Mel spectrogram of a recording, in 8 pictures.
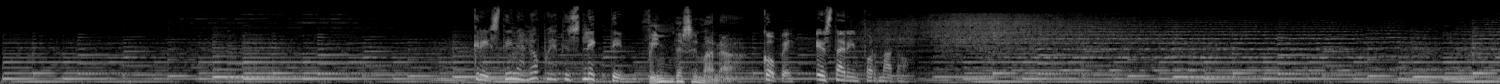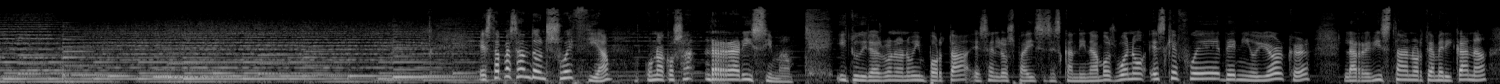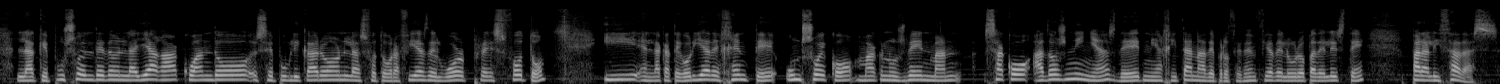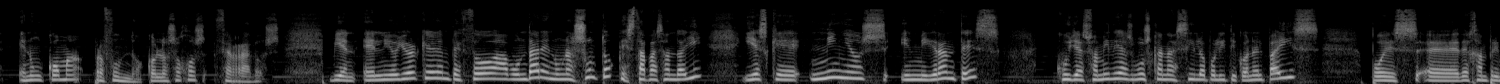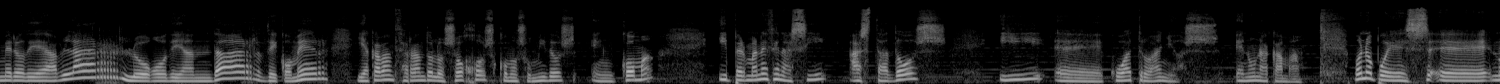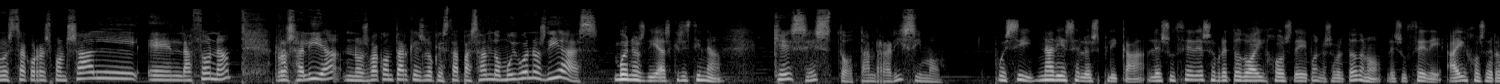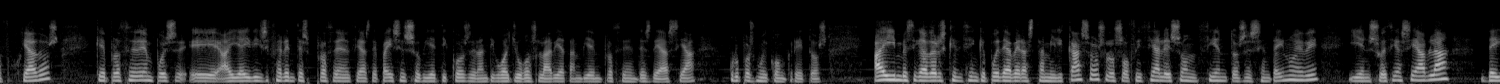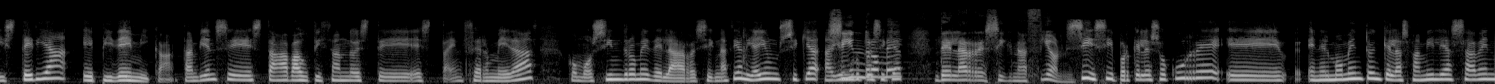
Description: EN "FIN DE SEMANA COPE"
